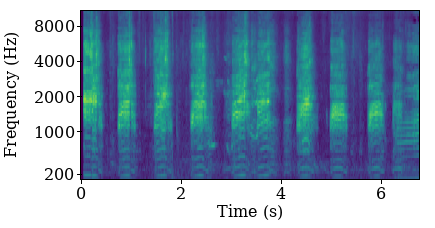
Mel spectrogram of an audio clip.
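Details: Domestic African geese, two males and one female, in a backyard: loud, harsh, nasal honks repeated about every 0.8 seconds in a steady series of eight calls, with brief quiet gaps between.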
